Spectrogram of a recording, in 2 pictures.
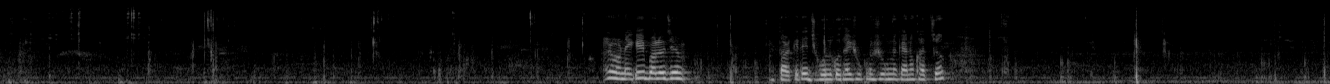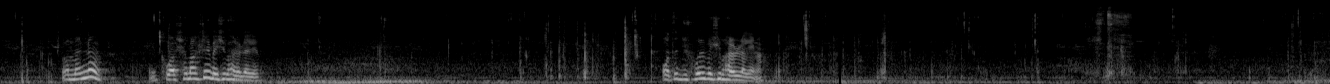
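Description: A young woman chews and smacks her lips close by.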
